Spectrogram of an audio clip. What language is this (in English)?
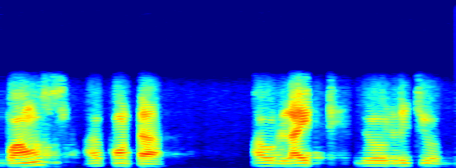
Odia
